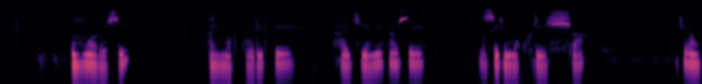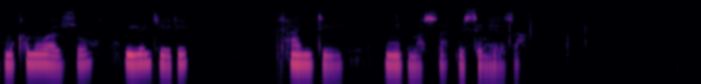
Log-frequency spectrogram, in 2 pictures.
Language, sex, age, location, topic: Kinyarwanda, female, 18-24, Nyagatare, agriculture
